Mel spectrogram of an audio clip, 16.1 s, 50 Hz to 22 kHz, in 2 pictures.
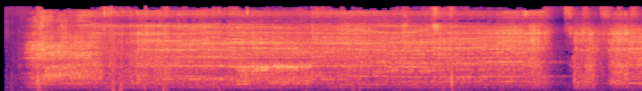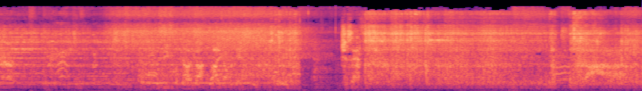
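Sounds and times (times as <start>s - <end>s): dramatic film music: 1.2s - 11.9s.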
